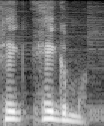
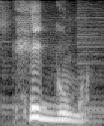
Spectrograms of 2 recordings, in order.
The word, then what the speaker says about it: Higuma: It's Higuma. Higuma. I want to say it right. Yeah, it's Higuma.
